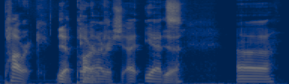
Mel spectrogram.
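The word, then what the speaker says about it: Pádraic: Park Park yeah Park it's spelled padraic that's how you would read it in English that's right yeah but it's like powerick yeah yeah uh it's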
